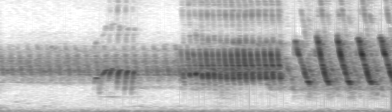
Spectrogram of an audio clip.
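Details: Brief stretch of canary song meant for training other birds: a steady buzzy high tone swells louder, then breaks into quick repeated trilled pulses.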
